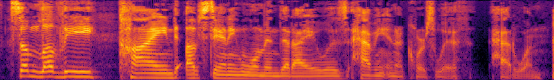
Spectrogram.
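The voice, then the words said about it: Sarcastic delivery. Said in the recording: “When I'm being sarcastic,”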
